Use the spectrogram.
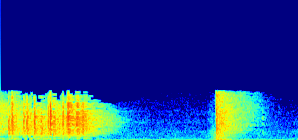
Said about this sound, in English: All right, Go ahead and roll a die.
